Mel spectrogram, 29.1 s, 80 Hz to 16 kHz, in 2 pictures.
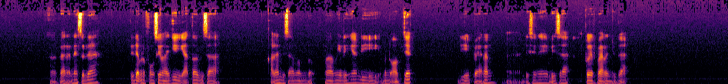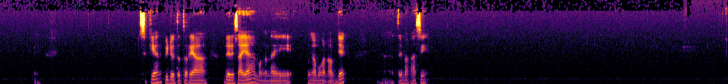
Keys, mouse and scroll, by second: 0.8 click, 1.4 click, 2.2 click, 2.8 click, 4.9-5.2 shift+click, 5.2 click, 5.5 shift+click, 7.0 click, 14.9 click, 16.0 shift+middle click, 16.6 middle click, 19.6 click.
